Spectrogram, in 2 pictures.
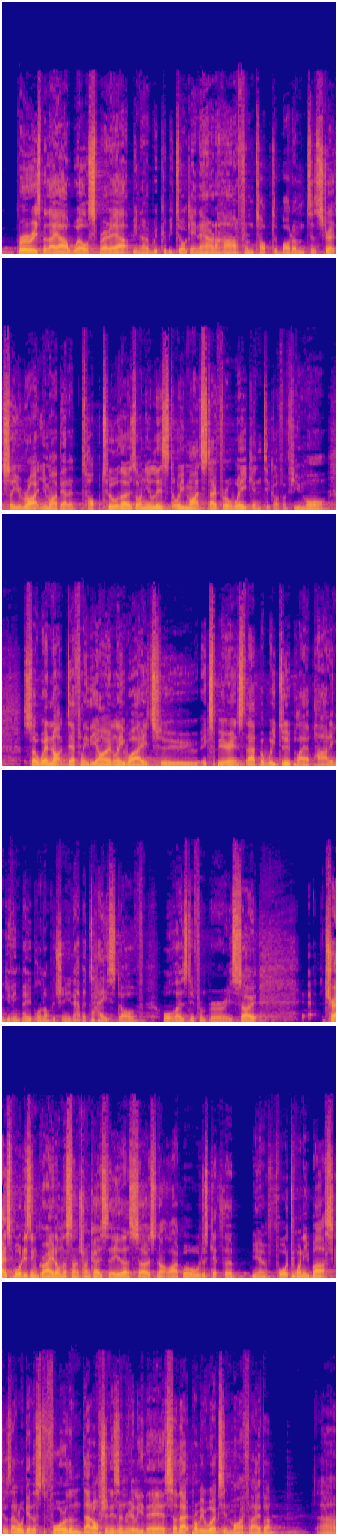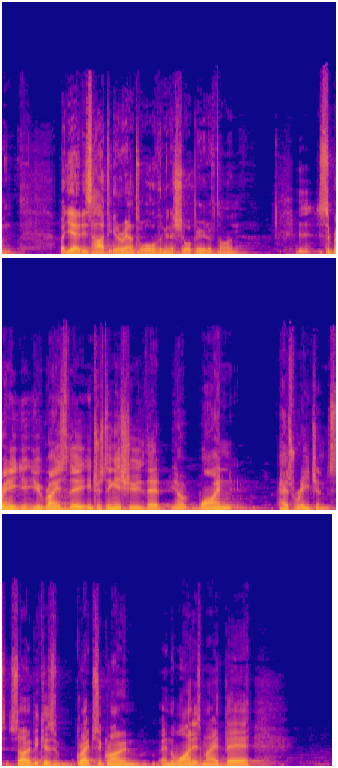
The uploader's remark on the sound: This panel discussion was recorded as the recent Western Australian Brewing Conference in Perth. Brews News was able to attend to host and record these panels.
